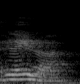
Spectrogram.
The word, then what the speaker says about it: Helena: My preference is Helena. Helena. Yeah. Okay, awesome. And am I pronouncing that correctly? Yeah, of course. Yeah. Helena?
